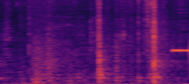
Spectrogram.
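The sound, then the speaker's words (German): A few separate telephone keypad beeps, spaced unevenly, ending in a steady electronic tone. Nobody speaks. “Das Telefon kannst du hier lassen.”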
